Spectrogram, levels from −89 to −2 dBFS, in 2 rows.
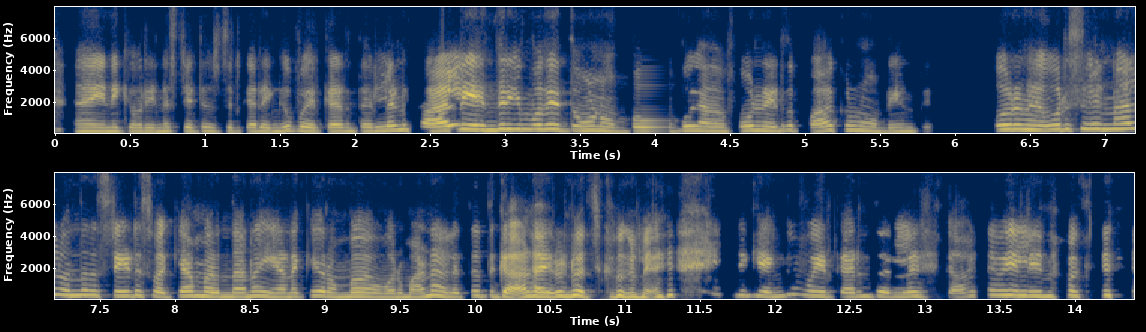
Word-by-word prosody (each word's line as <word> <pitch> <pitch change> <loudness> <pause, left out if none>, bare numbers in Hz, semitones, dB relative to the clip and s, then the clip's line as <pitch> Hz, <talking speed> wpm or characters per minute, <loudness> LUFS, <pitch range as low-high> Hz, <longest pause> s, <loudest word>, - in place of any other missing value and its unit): அ - - -3
இன்னைக்கு 215 0 -3
அவர் 210 0 -5
என்ன 225 - -5
ஸ்டேட்டஸ் 220 0 -6
வச்சிருக்காரு? 210 +1 -5
எங்க 245 +5 -3
போயிருக்காருன்னு 220 -1 -2
தெரியலன்னு 270 +6 -1
காலையில 300 +6 +8
எந்திரிக்கும் 320 +2 +2
போதே 325 0 +5
தோணும். 260 -3 -2
இப்போ 220 +3 -4 0.3
போய் 265 -1 +1
அந்த 230 -1 -3
ஃபோன் 265 0 -1
எடுத்து 270 +2 -6
பார்க்கணும் 275 -1 -3
அப்படின்ட்டு. 220 +1 -9 0.5
ஒரு 320 0 +3 0.2
ஒரு 320 - -1
சில 345 0 -1
நாள் 360 +1 +1
வந்து 330 0 0
அந்த 315 - -4
ஸ்டேட்டஸ் 290 -1 +1
வைக்காம 285 +3 +1
இருந்தாருன்னா, 250 +3 -1
எனக்கே 255 +4 -1
ரொம்ப 255 +2 -2 0.2
ஒரு 235 - -4
மன 280 +7 0
அழுத்தத்துக்கு 270 +3 -1
ஆளாகிருவேன்னு 270 +3 +5
வச்சுக்கோங்களேன். 260 0 -1 0.4
இன்னைக்கு 310 -2 -4
எங்க 290 +8 -7
போயிருக்காருன்னு 270 -1 -1
தெரியல. 260 +2 -1 0.2
காட்டவே 330 +7 -1
இல்லையே 290 -2 +1
நமக்கு. 315 +1 -4
265 Hz, 180 wpm, -22 LUFS, 235-295 Hz, 0.5 s, காலையில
